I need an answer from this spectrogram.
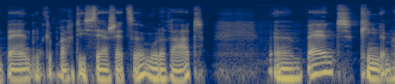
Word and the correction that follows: Bad Kingdom: hast du ausgesucht. – Mhm. – Bad Kingdom, genau, ja. Bad Kingdom, habe ich komisch ausgesprochen, aber ja, genau.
